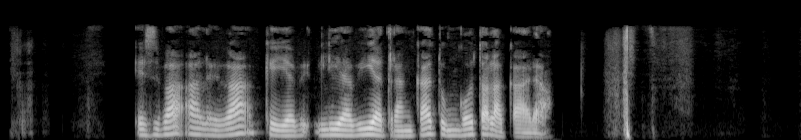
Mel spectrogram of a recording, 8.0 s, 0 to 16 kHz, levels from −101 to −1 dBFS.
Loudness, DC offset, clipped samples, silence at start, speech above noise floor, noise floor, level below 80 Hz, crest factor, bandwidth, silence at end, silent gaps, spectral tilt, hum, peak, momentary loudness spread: -26 LUFS; under 0.1%; under 0.1%; 1.4 s; 65 dB; -90 dBFS; -66 dBFS; 20 dB; 8.2 kHz; 1.7 s; none; -6 dB/octave; none; -8 dBFS; 9 LU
